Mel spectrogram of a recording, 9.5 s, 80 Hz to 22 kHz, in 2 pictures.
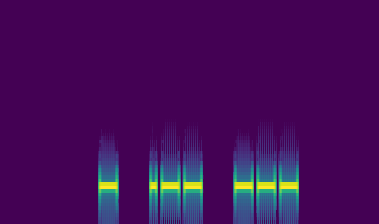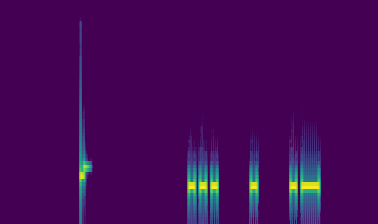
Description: Morse code, heard as a keyed tone, about 17 wpm, spaced as for 12 wpm, 700 Hz. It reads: TWO SEA
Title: 2x Character Spacing - Top 300 Words - 17wpm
